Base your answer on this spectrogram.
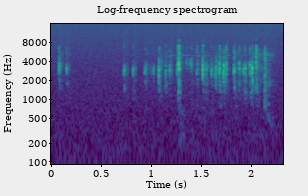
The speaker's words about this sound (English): Here, more typing.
